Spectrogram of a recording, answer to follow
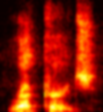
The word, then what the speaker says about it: Rutgers: R-U-T, Rut. G-U-R-S, Gert. Rutgers.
